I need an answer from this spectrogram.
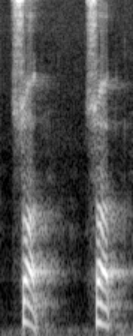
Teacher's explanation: pengucapan huruf shad ini seperti kita sedang ee mau bersiul. Jadi, shad shad bibirnya agak ke depan.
